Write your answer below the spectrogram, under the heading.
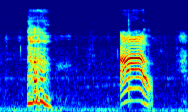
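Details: Village cat (kucing kampung) at feeding time, given rice and Bolt pellets with omelette; two clear drawn-out meows, the first short and wavering, the second longer, smoothly rising then falling, in a quiet small room.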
